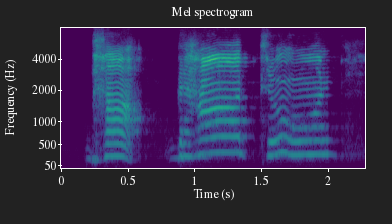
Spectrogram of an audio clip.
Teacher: ఆ భా అనేది మహాప్రాణాక్షరం, దానికి స్ట్రెస్ ఇవ్వండి.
